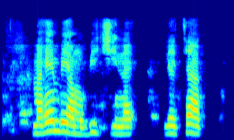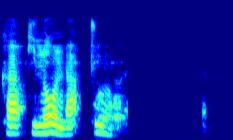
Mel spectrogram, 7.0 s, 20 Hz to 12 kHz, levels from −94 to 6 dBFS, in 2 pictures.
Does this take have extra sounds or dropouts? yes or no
no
